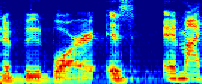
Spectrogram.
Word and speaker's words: boudoir: people just to say budoir budoir I just like a bu and a d but technically it is a French word it's the French word for bedroom and so the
